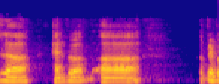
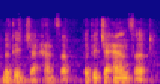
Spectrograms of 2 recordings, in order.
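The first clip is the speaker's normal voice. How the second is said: "the teacher answered" dropped away, much softer; unstressed tag; 3 semitones lower, 8 dB quieter, faster than usual. Shown as a demonstration. Teacher reading the reporting clause twice, unstressed. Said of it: "The teacher answered is not stress".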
